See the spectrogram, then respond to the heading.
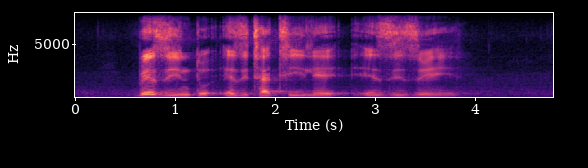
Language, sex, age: Zulu, male, 24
